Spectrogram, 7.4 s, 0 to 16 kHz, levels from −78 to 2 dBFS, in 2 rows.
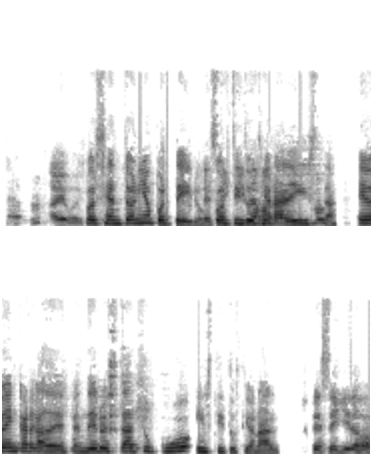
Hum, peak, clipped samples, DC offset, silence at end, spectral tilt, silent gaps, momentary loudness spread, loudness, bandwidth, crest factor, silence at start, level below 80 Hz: none; 0 dBFS; under 0.1%; under 0.1%; 0 s; -5 dB/octave; none; 9 LU; -15 LUFS; 11.5 kHz; 14 dB; 0.05 s; -58 dBFS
